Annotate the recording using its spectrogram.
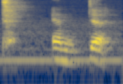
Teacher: uh that your your lips are partly open uhhuh and that your tongue is tapping right behind your teeth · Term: tongue Tapper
